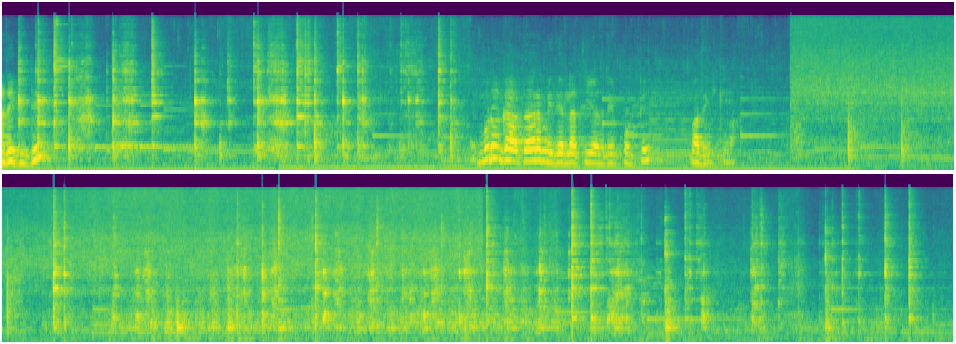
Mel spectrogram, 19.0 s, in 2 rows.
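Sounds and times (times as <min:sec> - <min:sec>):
vegetables sizzling in butter: 0:00.0 - 0:07.2, 0:07.9 - 0:19.0
metal spoon scraping a pot: 0:00.1 - 0:04.7, 0:10.0 - 0:18.9.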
